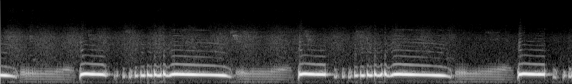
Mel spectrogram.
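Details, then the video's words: A ringneck dove laughs. A short clipped note leads into a fast, trembling chuckle, then a long, even coo that sags at the close. The sequence comes three times in quick succession. "Suara ketawa burung puter,suara paling langka"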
